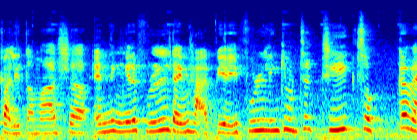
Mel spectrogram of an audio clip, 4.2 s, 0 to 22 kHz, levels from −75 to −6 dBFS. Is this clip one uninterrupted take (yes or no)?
no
